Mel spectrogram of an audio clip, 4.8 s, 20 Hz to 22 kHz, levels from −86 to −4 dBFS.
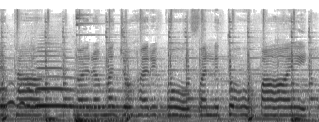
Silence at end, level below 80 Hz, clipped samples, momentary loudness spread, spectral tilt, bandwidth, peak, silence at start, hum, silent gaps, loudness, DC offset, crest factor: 0 s; -28 dBFS; under 0.1%; 6 LU; -6 dB/octave; 16 kHz; -2 dBFS; 0 s; none; none; -17 LUFS; under 0.1%; 14 dB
